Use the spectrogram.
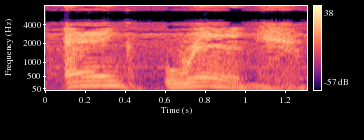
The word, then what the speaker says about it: Anchorage: And they said, no, it's not Anchorage, it's Anchorage. Anchorage. That's how locals pronounce it, Anchorage.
